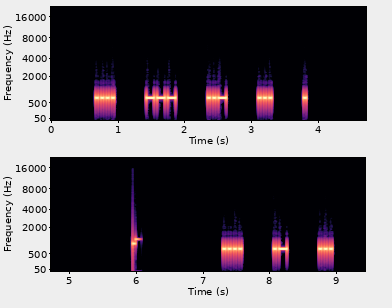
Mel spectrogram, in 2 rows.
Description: Morse code, heard as a keyed tone, about 30 wpm, spaced as for 14 wpm, 700 Hz. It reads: HOUSE HAS
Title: 4x Character Spacing - Top 200 Words - 30wpm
